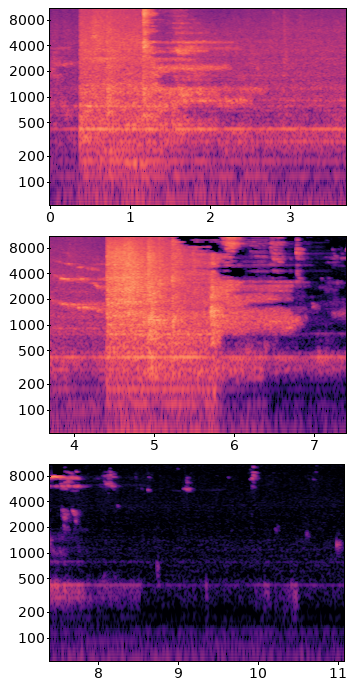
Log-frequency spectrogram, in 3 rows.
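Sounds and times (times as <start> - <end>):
faint steady hum: 5.5 - 11.0.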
